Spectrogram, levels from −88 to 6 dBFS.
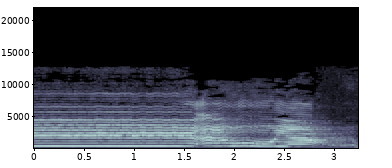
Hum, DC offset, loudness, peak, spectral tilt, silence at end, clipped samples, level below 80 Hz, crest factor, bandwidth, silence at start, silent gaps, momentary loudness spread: none; 0.2%; -16 LUFS; -6 dBFS; 0 dB/octave; 0 s; under 0.1%; -70 dBFS; 12 dB; 12.5 kHz; 0 s; none; 7 LU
